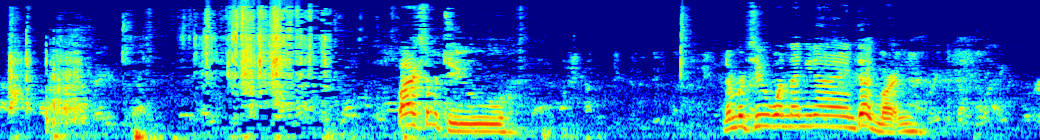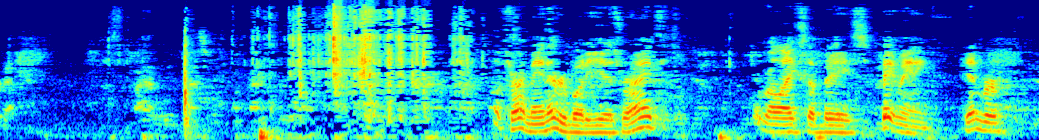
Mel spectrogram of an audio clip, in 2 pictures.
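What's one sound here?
Trading cards rustle and slide as they are handled.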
